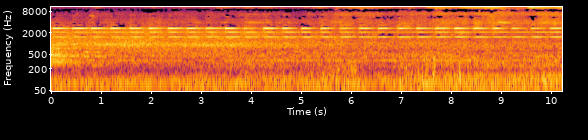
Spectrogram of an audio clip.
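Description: Diesel freight train approaching a level crossing: a heavy, steady low rumble of locomotive and rolling wheels, with the last note of its horn ending right at the start.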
